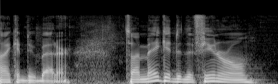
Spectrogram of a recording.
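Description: Here a man is speaking. Noticeable background noise is present. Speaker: comedian. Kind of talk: stand-up. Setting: stage with audience.

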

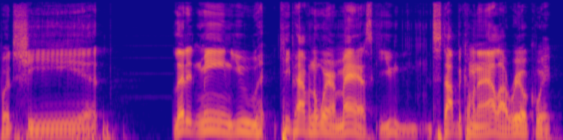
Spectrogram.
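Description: A man with an ordinary speaking voice talks at a fairly slow pace with lively intonation. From Chicago. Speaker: comedian. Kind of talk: stand-up.

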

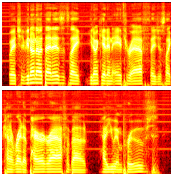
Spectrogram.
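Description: A man speaks at medium pitch with ordinary pitch variation. It is a plain, everyday voice. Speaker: comedian. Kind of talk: stand-up.

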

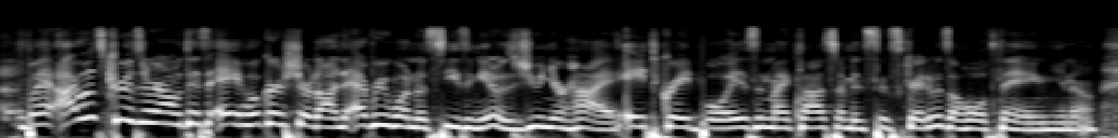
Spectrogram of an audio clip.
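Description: Over noticeable background noise, a woman talks at a very fast pace in a high pitch, her tone animated, her intonation lively and her loudness very even. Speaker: comedian. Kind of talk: stand-up. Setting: stage with audience.

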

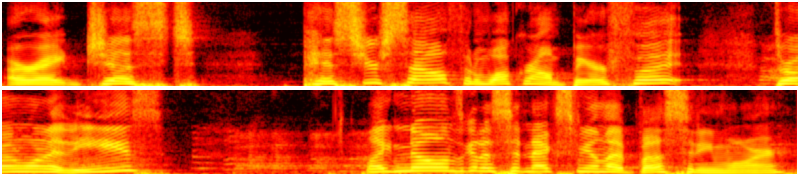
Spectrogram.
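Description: The speaker has an American accent and very even loudness. The pitch swings very widely, with long, frequent pauses. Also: woman, high pitch for a woman, fairly quick pace. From Ohio. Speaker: comedian. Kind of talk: stand-up.

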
